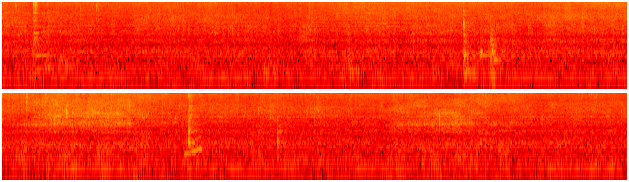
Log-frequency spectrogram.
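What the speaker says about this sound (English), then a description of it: "Stir those, stir them up a little bit more." Kielbasa and vegetables fry in a soup pot, a continuous moderate sizzle broken by a few scattered clacks of a spoon stirring.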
